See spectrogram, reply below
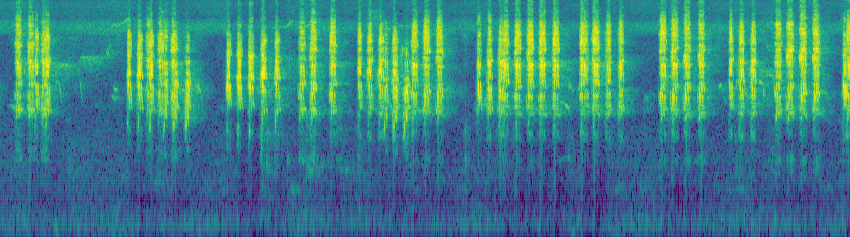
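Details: Martinez bird, the crested myna, producing a steady run of harsh clicking rattles, grouped in short bursts repeated roughly every second across the recording.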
